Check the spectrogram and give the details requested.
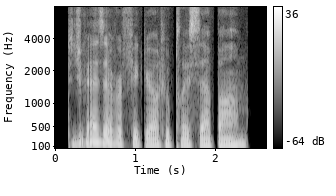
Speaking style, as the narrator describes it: I laughed softly

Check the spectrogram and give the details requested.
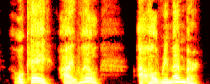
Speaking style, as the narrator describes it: gasped

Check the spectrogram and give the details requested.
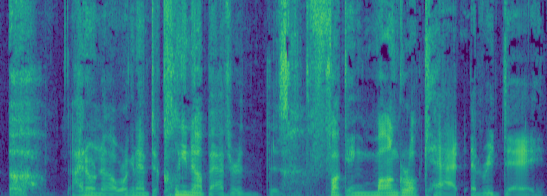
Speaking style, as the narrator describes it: Spear, say in an exasperated tone

